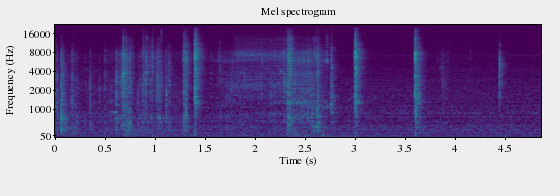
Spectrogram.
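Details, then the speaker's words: Panasonic MII-format professional video recorder, bought non-working: irregular clicks and a strained motor whirr as the tape laces, slow and labored; lacing/loading motor and its belt suspected, cause not yet confirmed. "they seem seems to be very slow and labored doesn't it okay we'll have to look at the motor that does the lacing there"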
